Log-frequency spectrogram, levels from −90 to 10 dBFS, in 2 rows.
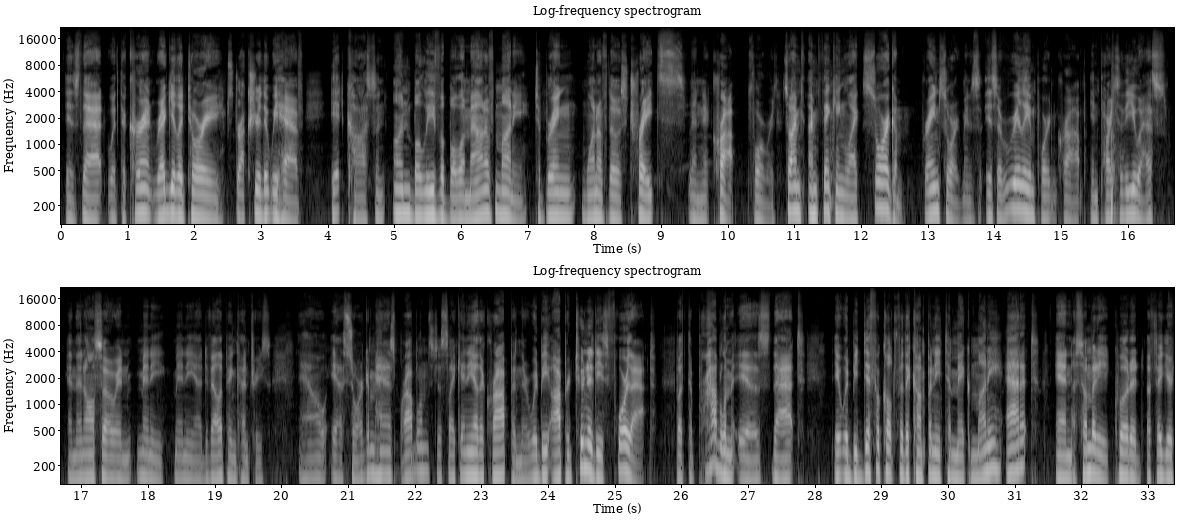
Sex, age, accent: male, 40-59, American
